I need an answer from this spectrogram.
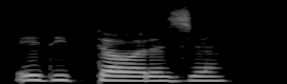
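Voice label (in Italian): "editores", lingua sarda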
